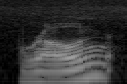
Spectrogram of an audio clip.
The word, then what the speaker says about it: Rohn: So one of these quotes that I really love, the gentleman's name is Jim Rohn. It's spelled Ron, Rohn. So it's like John, but with an R.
